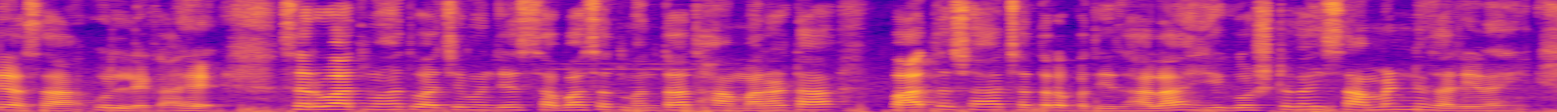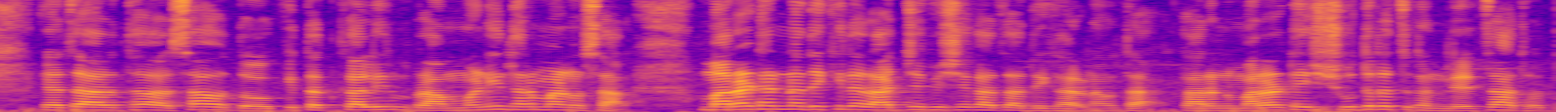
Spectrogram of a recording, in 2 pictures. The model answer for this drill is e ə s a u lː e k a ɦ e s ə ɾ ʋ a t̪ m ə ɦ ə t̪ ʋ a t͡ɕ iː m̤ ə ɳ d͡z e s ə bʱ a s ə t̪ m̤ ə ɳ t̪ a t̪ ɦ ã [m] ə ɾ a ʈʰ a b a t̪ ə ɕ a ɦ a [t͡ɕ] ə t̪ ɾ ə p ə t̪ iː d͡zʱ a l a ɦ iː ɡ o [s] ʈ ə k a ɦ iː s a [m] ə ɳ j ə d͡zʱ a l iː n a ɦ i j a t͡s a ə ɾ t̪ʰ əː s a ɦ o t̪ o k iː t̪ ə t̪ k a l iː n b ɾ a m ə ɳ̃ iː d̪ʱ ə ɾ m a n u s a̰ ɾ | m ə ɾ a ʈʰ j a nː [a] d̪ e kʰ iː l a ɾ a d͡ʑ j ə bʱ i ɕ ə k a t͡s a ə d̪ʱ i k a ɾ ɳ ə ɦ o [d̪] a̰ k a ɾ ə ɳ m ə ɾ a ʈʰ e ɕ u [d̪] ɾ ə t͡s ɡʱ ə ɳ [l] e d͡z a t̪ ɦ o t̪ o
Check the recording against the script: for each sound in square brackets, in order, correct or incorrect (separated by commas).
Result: correct, incorrect, incorrect, correct, correct, incorrect, correct, correct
